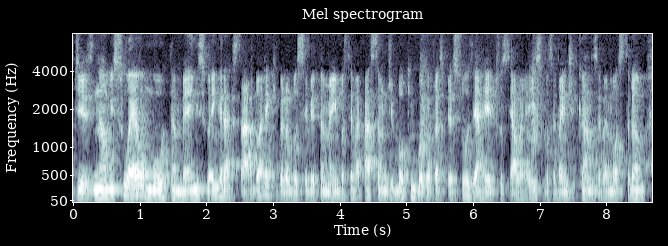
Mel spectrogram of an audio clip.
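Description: A man's voice: fairly low pitch, little pitch movement, fast, few pauses. A man as a podcast guest in casual conversation, reflective, often acting out quoted dialogue. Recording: echoey room with faint noise.

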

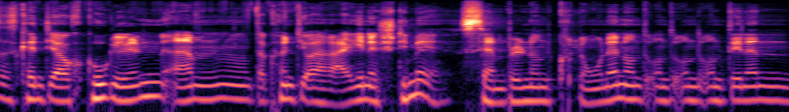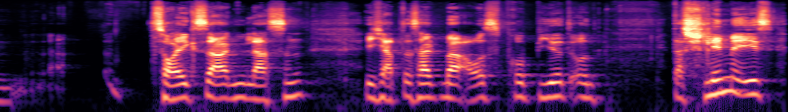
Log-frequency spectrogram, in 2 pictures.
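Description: A man's voice: on the high side, a bit bright. A man with an Austrian accent, co-hosting a podcast in a joking, rambling way full of fillers. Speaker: podcast co-host. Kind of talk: casual chat.

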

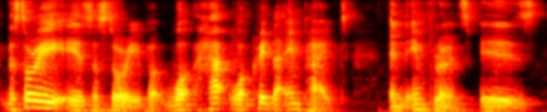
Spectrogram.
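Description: Animated man co-hosting a podcast. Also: medium pitch, a little slow. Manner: animated, exclamatory, acts out reactions. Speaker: podcast co-host. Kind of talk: casual spiritual podcast chat.

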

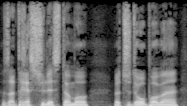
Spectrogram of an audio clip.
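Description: A man's voice: fairly low pitch, level tone, brisk, a little mellow, dry recording, clean studio sound. A man with a Quebec French accent co-hosting a podcast, rambling easily through everyday stories. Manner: easygoing, rambling, everyday storytelling. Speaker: podcast co-host. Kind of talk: casual podcast chat.

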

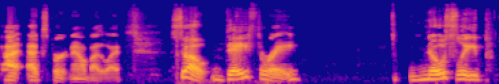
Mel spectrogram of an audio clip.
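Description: Animated woman with a bright voice. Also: low-pitched, takes it slowly, dry recording. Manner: blunt, animated, many "like" fillers. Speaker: podcast guest, animal rescue founder. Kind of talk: casual storytelling.

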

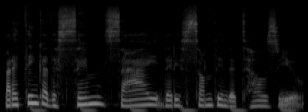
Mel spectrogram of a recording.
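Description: Her voice is on the low side and darkish, moving at normal speed over faint background music in a dry recording. She is a Cuban woman in her forties hosting her own podcast, giving an effusive, earnest personal monologue and laughing often.

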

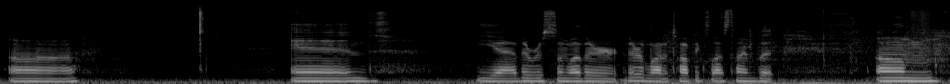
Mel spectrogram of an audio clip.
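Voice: mid-range voice, slight background noise. Someone whose voice is giving out, talking casually and unscripted about a book, hesitant and thinking aloud. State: losing voice, voice giving out. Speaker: reader discussing a self-help book.

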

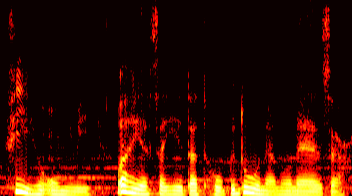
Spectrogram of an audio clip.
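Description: امرأة تؤدي دور ابن شاب غاضب متمرد يصيح بسخرية واحتقار في قصة مسموعة. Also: female voice, low voice, lively intonation, moderate pace, breathy edge. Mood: furious. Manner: shouting, scornful. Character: furious, defiant grown son.

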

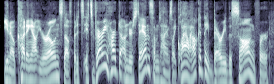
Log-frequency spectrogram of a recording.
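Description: A man's voice: mid-range voice, very animated, fast talker, fairly bright tone, no echo, clean studio sound. A man co-hosting a music podcast, chatting casually and laughing often. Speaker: podcast co-host.

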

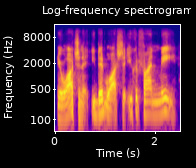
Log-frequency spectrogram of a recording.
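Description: Gravelly man ranting on his podcast. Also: medium pitch, normal speed, no echo. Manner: animated, ranting, self-mocking. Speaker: podcast host. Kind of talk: casual solo monologue. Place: home studio.

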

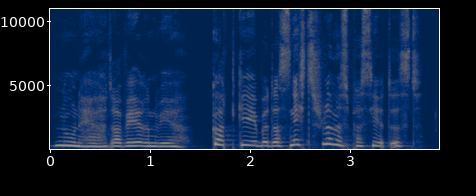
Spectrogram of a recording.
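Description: A woman voicing a frightened male servant in an audiobook, pleading and hurried in a raised, strained voice. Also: sits high, a little mellow, voice pushed up, lightly acted. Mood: anxious. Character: frightened middle-aged male servant, anxious.

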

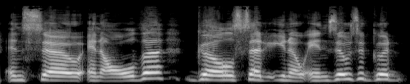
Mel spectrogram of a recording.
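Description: A woman's voice: mid-range voice, takes it slowly, no room sound, clean studio sound. A woman chatting casually about a show, rambling and calling her listeners darlings, acting out what others said. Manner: acts out quoted speech. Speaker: reality show commentator. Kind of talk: casual chat.

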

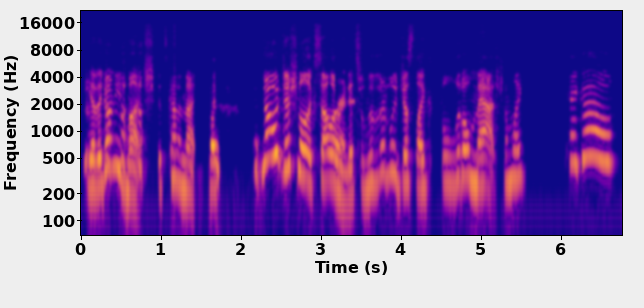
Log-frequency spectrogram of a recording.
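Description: A woman's voice: high-pitched, animated, quick pace, a bit bright, dry recording. A woman co-hosting a podcast in casual chat, enthusiastic and giggly. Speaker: podcast co-host.

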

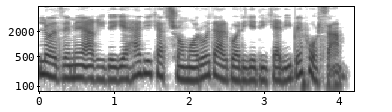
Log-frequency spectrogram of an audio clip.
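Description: A persistent foreign detective who questions with polite, coaxing persistence, as a woman narrating a mystery voices him. The voice sits low-ish, and the recording is dry and close. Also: darkish tone, no room sound, close to an everyday voice. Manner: probing, politely persuasive.

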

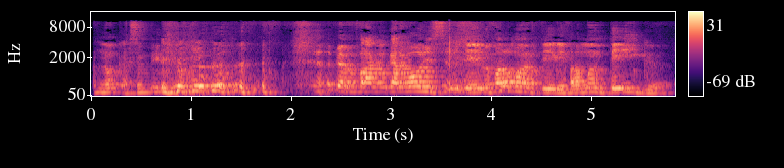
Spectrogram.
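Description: A man's voice: high voice, racing. A man hosting a casual podcast, joking and laughing a lot. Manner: joking, laughs often, bursts into shouts. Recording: echoey room with noticeable noise.

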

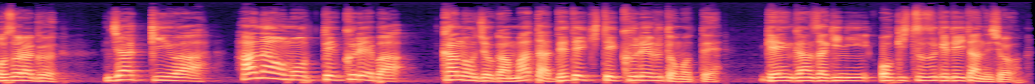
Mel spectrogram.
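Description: Brisk and a bit bright, with a slightly high voice and lively intonation, a man portrays a radio-drama private detective speaking with a Kansai accent. Composed and explanatory, the gruff, logical sleuth is blunt with his juniors while hiding a soft heart.

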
